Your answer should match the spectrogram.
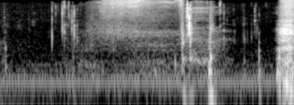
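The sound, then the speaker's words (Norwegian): Someone imitates a book page being turned with their mouth: a breathy swish, then a few short crackly clicks and a louder rustling burst at the end, with no talking. “Hvordan høres det ut når man blar i en bok?”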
